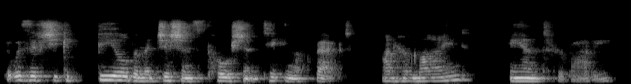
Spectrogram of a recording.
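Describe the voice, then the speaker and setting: A woman's voice: sits low, normal speed, vocal fry. A woman reading a children's story aloud as its author, narrating with dramatic, earnest expression. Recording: roomy, echoing home recording.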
